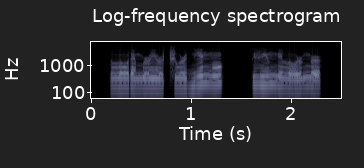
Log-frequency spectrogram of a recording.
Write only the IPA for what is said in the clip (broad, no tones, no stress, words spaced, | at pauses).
loɾɛm ɹẽɹt͡ʃuɹbʲɛ̃ŋõ | vʲũŋe loɹŋə˞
